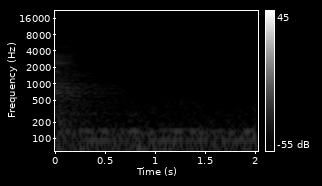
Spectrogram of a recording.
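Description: A pause in a man's speech: a faint breath over a low, steady hum.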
